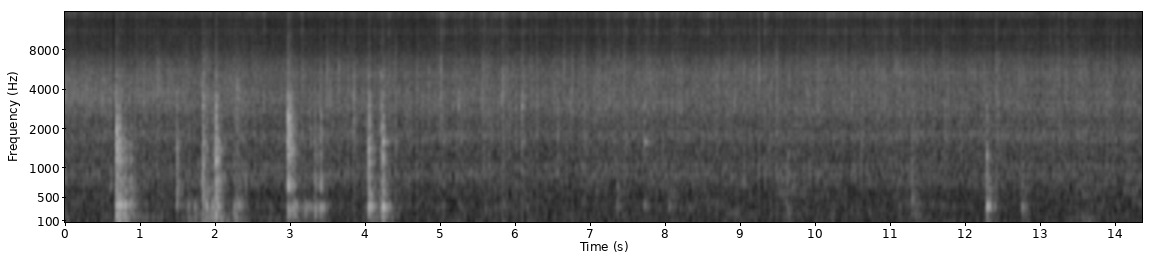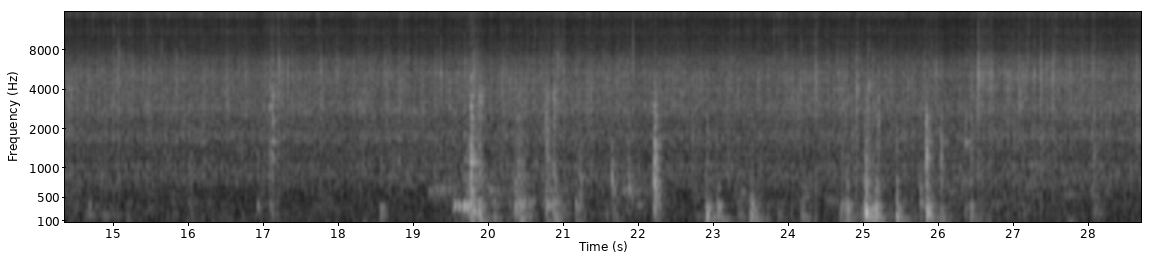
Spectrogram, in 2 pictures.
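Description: Sliced onion, tomato and potato sizzling steadily in hot oil in a steel pan. A spoon clinks and scrapes against the pan in two spells, in the first few seconds and again about two-thirds of the way in.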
